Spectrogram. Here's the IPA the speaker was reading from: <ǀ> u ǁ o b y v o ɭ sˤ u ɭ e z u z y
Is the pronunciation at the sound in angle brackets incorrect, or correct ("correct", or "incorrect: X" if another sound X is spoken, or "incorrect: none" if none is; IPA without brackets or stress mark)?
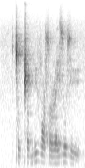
correct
